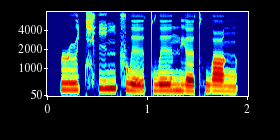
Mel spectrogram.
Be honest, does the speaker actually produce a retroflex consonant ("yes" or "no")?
yes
